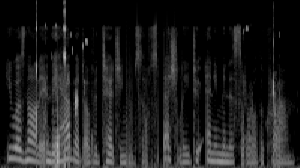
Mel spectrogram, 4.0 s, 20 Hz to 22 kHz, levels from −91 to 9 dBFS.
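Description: Throughout, the speech sounds dull and gurgling, likely from MP2 compression at a low rate near 80 kbps. On a spectrogram, the upper bands flicker on and off in blocky strips.

From 0.47 to 1.25 s, DAB burbling appears. Bit errors corrupt sub-band samples and levels, producing short noise blips and level jumps that show as isolated bright band patches, each up to a frame long.

From 1.68 to 2.36 s, processor overload crackle follows. Many buffers of roughly 5 ms miss their deadline and drop to silence, giving gritty tearing. The waveform shows dense, hard-edged gaps.

From 3.21 to 3.80 s, DAB burbling returns, with sub-band blips and jumps and scattered bright patches on the spectrogram.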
